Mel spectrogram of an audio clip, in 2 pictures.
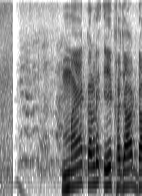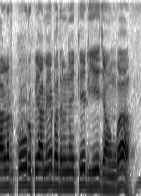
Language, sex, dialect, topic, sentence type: Hindi, male, Kanauji Braj Bhasha, banking, statement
